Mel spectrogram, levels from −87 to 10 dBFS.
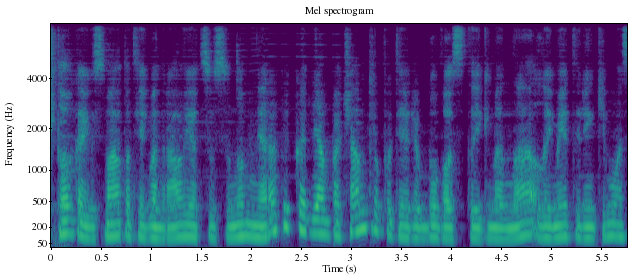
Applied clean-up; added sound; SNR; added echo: neural mask model DeepFilterNet 3.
